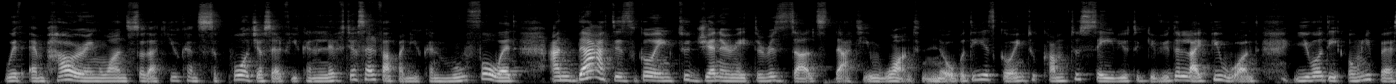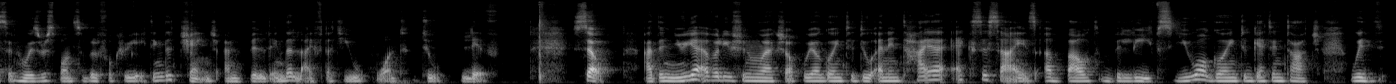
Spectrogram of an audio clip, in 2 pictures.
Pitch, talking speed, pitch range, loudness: 160 Hz, 195 wpm, 150-185 Hz, -25 LUFS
